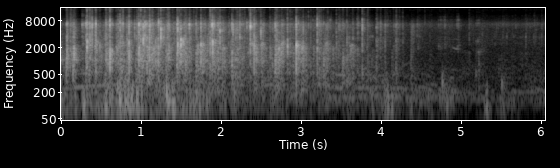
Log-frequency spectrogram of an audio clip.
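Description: Audience applauding, loud for about three seconds and then dying away by about four and a half seconds in.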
